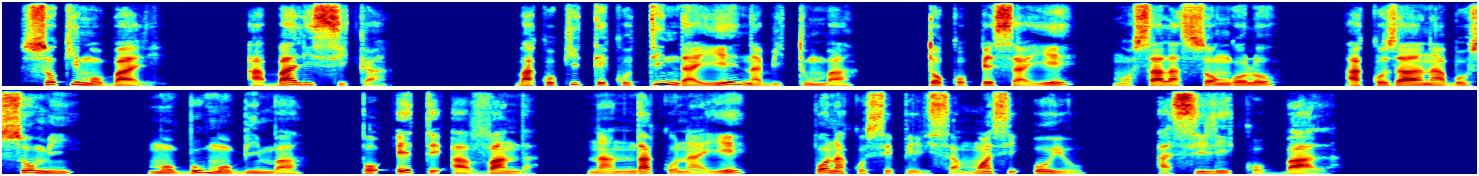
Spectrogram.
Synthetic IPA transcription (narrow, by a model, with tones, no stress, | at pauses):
sɔ˦ki˦mo˨ba˦li˨ | a˨ba˦li˦si˨ka˨ | ba˨ko˨ki˦tɛ˦ko˨ti˦nda˨je˦na˨bi˨tu˨mba˨ | to˦ko˨pe˦sa˨je˦ | mo˨sa˦la˦sɔ˦ŋɡo˦lo˦ | a̰˨ko˨za˨la˨na˨bo˨so˦mi˨ | mo˨bu˦mo˨bi˨mba˨ | po˦e˦te˨ʔa˨va˦nda˨ | na˨nda˦ko˨na˨je˦ | po˦na˨ko˨se˨pe˨li˨sa̰˨mwa˦si˦o˦jo˦ | a˨si˦li˦ko˨ba˦la˨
